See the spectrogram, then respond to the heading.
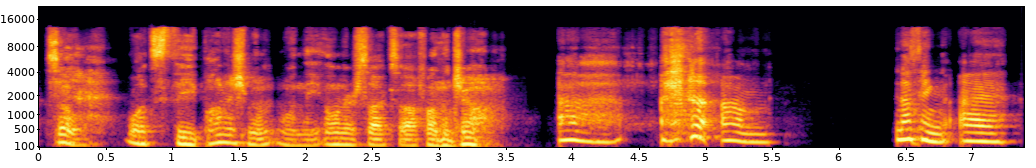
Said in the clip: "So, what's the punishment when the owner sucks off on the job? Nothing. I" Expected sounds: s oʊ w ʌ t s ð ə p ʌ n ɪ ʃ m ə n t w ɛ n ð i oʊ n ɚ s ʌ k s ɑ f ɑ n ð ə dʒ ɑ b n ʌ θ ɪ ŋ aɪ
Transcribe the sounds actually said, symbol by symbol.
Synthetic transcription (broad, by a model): s oʊ w ʌ t s ð ə p ʌ n ɪ ʃ m ə n t w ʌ n ð i oʊ n ɚ s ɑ k s ɑ f n ð ə dʒ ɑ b n ʌ θ ɪ ŋ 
